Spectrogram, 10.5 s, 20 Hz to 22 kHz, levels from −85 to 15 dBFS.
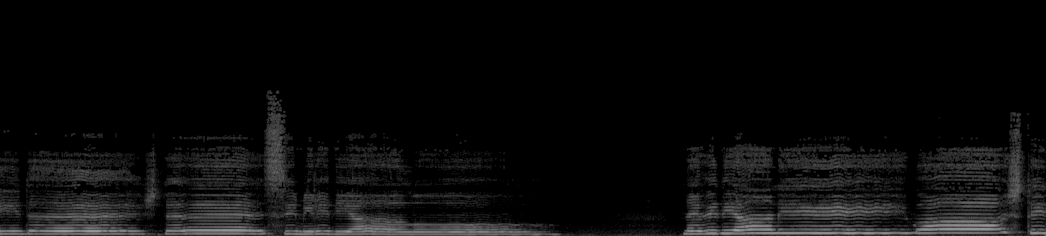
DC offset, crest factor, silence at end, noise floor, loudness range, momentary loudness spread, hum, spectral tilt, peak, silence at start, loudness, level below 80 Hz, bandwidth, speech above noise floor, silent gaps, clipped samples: under 0.1%; 16 dB; 0 s; -70 dBFS; 10 LU; 12 LU; none; -3.5 dB/octave; -20 dBFS; 0 s; -35 LUFS; -72 dBFS; 10 kHz; 35 dB; none; under 0.1%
